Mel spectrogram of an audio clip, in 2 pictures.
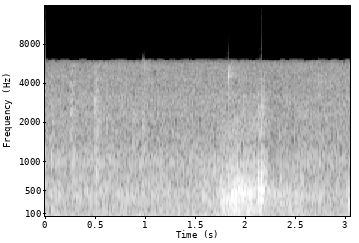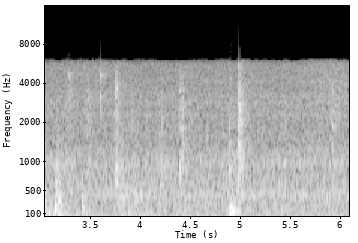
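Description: Beer poured from a glass bottle into a stemmed glass goblet, with a denser splash about two seconds in. Then a few scattered light clicks and a sharper knock near the end as the glass and bottle are handled and set down on the table.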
